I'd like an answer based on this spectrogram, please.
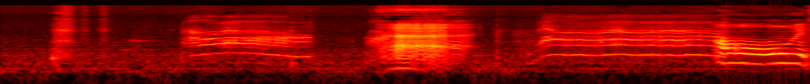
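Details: Grumpy pet cat Leo, who yowls out of the blue, gives several drawn-out, level, moaning yowls, each lasting one to two seconds. A loud human burp comes between them, and the last yowl turns wavering and higher.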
